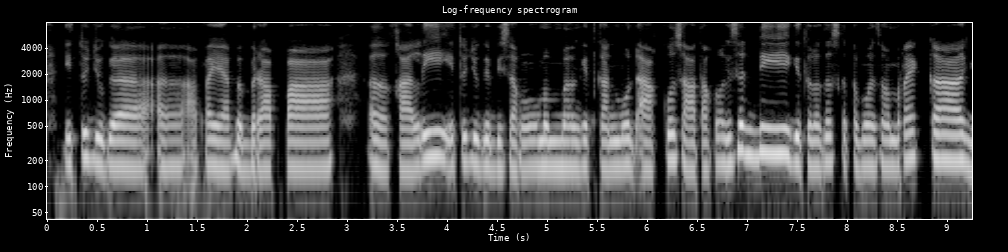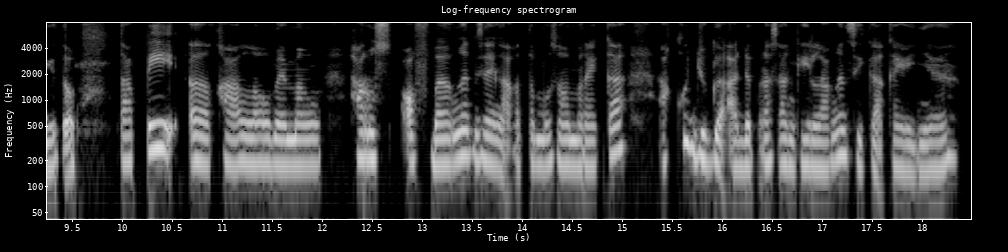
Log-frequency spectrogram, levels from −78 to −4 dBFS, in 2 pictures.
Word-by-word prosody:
itu 185 +4 0
juga, 170 -3 +3 0.2
eee, 170 0 -3
apa 180 0 -5
ya 165 -1 +1
beberapa, 165 0 +1 0.3
eee, 170 -3 0
kali 180 +5 +2
itu - - -9 0.2
juga 175 - +2
bisa 165 0 -2
membangkitkan 170 0 +1
mood 175 0 +1
aku 165 +5 0
saat 160 -3 -2
aku 165 +4 -4
lagi 185 - +1
sedih, 240 -1 +4
gitu 180 -2 +2
loh. 170 - -1
Terus, 190 +1 0
ketemuan 175 -2 -2
sama 175 +1 -1
mereka, 205 -2 +3
gitu. 175 +2 +1 0.4
Tapi, 260 - +1
eee, 190 - -1
kalau 185 -1 -1
memang 175 0 +1 0.3
harus 210 0 +1
off 200 - -1
banget 195 +5 +1
misalnya 200 -3 -1
enggak - - -6
ketemu 180 -1 -3
sama 180 -3 -2
mereka, 175 +6 -3 0.4
aku 330 -3 -3
juga 205 -5 +2
ada 175 0 -1
perasaan 185 -2 -3
kehilangan 175 +6 -1
sih 175 -6 -2
Kak, - - -6
kayaknya. 160 +5 -5
175 Hz, 145 wpm, -23 LUFS, 170-200 Hz, 0.4 s, sedih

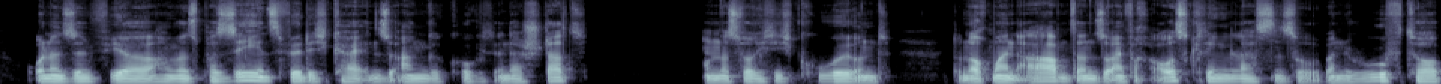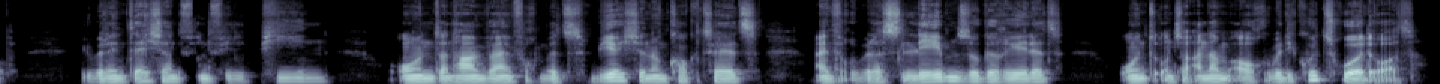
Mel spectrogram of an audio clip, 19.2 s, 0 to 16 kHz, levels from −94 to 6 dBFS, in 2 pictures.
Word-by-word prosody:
und 95 - -1
dann 95 - +4
sind 100 0 -2
wir 95 -1 +4
haben 90 0 0
wir 95 - +1
uns 90 0 0
'n - - -32
paar 100 - -2
Sehenswürdigkeiten 100 -4 0
so - - -1
angeguckt 90 -1 -5
in - - -4
der 90 0 -3
Stadt 110 +3 -3 0.7
und 85 +1 -2
das 85 0 0
war 90 - +3
richtig 95 0 -6 0.2
cool, 95 0 +3
und 80 -2 -3 0.4
dann - - -4
auch 90 0 +2
mal 90 - +4
'n 85 - +1
Abend 100 +3 +3
dann 90 +1 +1
so - - +1
einfach 90 -1 -2
ausklingen 105 -3 0
lassen, 95 -1 -1
so 90 - -4
über 85 - -6
'n 85 - -3
Rooftop, 100 -1 -2 0.4
über 95 -1 -2
den 90 -1 +1
Dächern 95 0 -1
von 90 0 -4
Philippinen. 100 +2 -8 0.3
Und 95 0 +3
dann 85 0 +1
haben 90 +1 +6
wir 90 - +3
einfach 90 +1 -1
mit 90 -1 -4
Bierchen 110 -1 +3
und 90 0 +1
Cocktails 90 -1 -1 0.3
einfach 90 +1 -1
über 90 0 -5
das 85 -2 +3
Leben 100 +6 +4
so 100 -1 +1
geredet 90 0 +1 0.3
und 95 0 +1
unter 85 +1 -3
anderem 90 0 +2
auch 85 -1 -1
über 95 - 0
die 100 - -3
Kultur 140 +4 +5
dort. - - -3
95 Hz, 195 wpm, -24 LUFS, 90-100 Hz, 0.7 s, haben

